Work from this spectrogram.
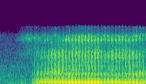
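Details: Dog asleep and snoring very loudly: after a quiet start, one long, buzzing, vibrating snore rises and holds steady for nearly two seconds, droning and rattly.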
